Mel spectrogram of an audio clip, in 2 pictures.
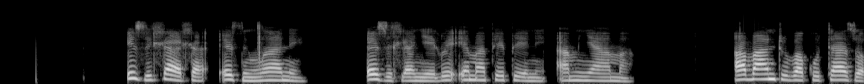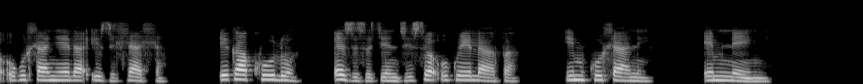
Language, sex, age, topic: North Ndebele, female, 36-49, health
